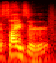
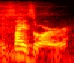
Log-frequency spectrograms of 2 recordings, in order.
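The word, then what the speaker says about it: Scizor: Yeah, Sizar. Interesting. Sizor. Yeah, I usually pronounce it like Sizar or Sizor. Because the Psy sound.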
